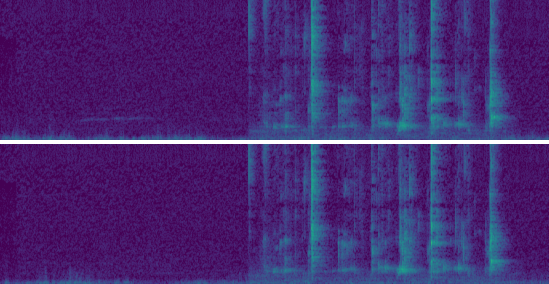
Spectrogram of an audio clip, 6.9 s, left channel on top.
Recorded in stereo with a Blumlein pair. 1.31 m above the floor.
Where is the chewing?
10° right, 0.8 m.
